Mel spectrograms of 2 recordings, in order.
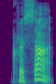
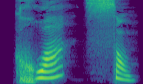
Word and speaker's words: croissant: Croissant. Wow, the pronunciation of that is harder than what I'm used to. Can you break that down for us one more time? – Croissant.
